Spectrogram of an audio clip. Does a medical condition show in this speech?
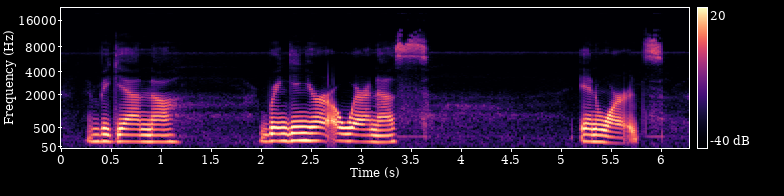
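No.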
